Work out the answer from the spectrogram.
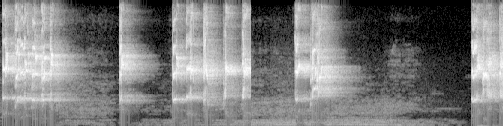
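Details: Lovebird parrot delivering rapid series of shrill, buzzy chirps in bursts with gaps, over a faint low hum from the room.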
